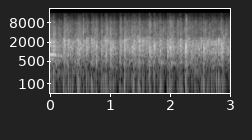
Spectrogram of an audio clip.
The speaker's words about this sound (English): We're very privileged to have Jack, an Essendon legend, I'm told, which is very exciting. So big round of applause for Jack as well.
